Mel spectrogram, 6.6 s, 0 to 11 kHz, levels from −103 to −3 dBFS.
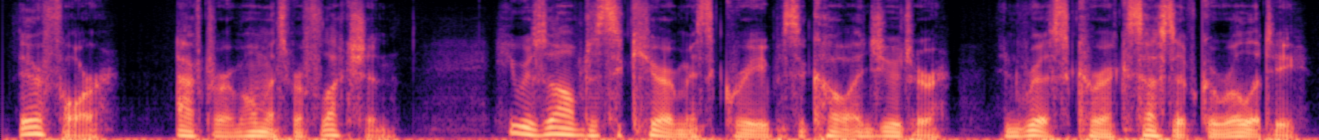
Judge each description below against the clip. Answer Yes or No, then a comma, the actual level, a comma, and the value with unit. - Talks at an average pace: Yes, average, 175 wpm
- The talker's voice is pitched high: No, low, 100 Hz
